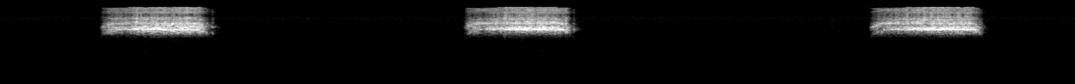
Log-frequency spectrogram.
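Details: Barn owl parent delivering food to an owlet at the nest; three harsh, airy hissing screeches, each about half a second, separated by pauses of nearly two seconds.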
